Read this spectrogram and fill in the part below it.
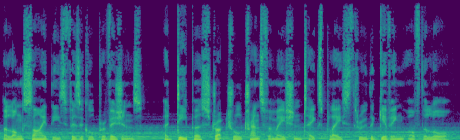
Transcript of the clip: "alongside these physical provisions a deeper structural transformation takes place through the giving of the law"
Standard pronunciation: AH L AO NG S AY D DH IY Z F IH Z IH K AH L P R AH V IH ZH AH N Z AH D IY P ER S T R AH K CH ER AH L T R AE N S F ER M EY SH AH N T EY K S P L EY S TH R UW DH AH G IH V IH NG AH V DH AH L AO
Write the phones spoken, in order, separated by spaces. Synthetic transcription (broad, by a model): AH L AO NG S AY D DH IY Z F IH Z IH K AH L P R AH V IH ZH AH N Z AH D IY P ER S T R AH K CH ER AH L T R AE N S F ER M EY SH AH N T EY K S P L EY S TH R UW DH AH G IH V IH NG AH V DH AH L AO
